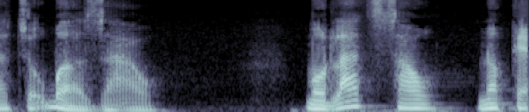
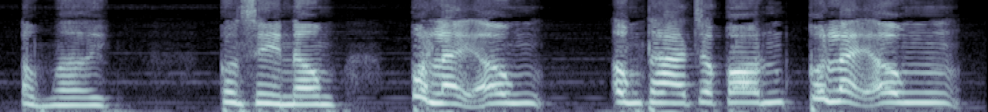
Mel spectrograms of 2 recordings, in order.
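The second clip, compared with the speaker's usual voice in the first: put-on much higher, pleading little girl; frightened girl; 5 dB louder than usual. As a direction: beg for mercy like a scared child. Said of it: "tiếng đứa bé gái hoảng hốt". (bé gái hoảng hốt van xin, giọng cao)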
